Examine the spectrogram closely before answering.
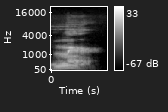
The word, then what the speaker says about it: mer: Egyptians, by the ancient Egyptians in the word mer. M E R is how we would spell it, but the glyph of a backhoe.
